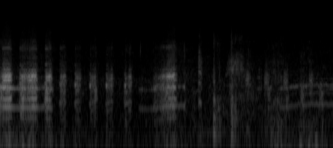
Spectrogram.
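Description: Near silence, with a hen's faint drawn-out call trailing off at the start, a few soft clicks, and one brief faint sound about two seconds in.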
